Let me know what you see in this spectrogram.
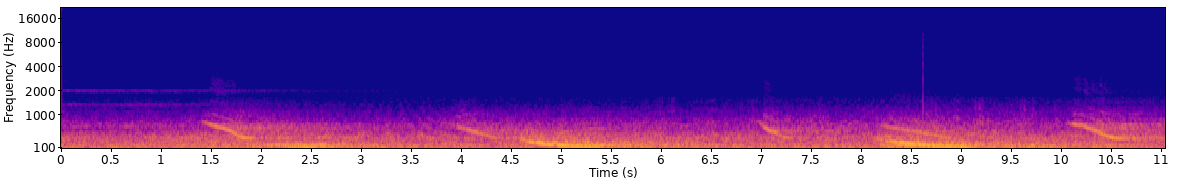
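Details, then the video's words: Whale song: a series of sliding, descending moans, some higher and some deeper, repeating roughly every two to three seconds over a steady low rushing background noise. "Whale Sounds"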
